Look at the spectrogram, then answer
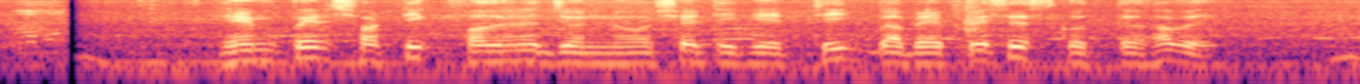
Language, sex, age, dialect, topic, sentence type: Bengali, male, <18, Standard Colloquial, agriculture, statement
